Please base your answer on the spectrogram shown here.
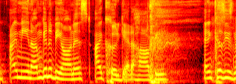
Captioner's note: laughs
